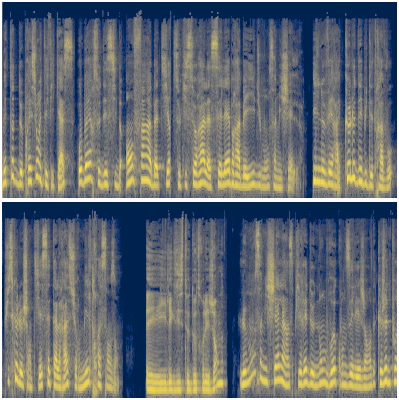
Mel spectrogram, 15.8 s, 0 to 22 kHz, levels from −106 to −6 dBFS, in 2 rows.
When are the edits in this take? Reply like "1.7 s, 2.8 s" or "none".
none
